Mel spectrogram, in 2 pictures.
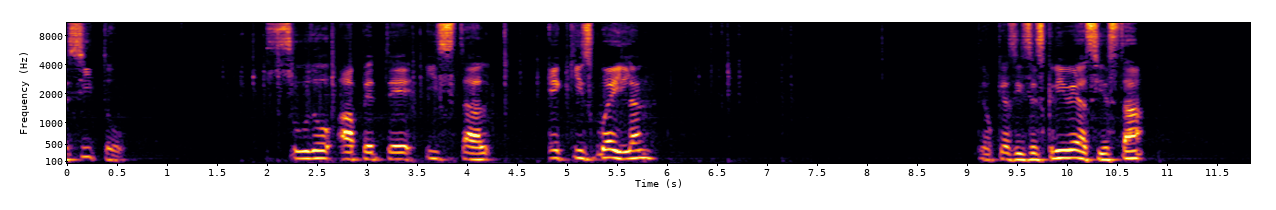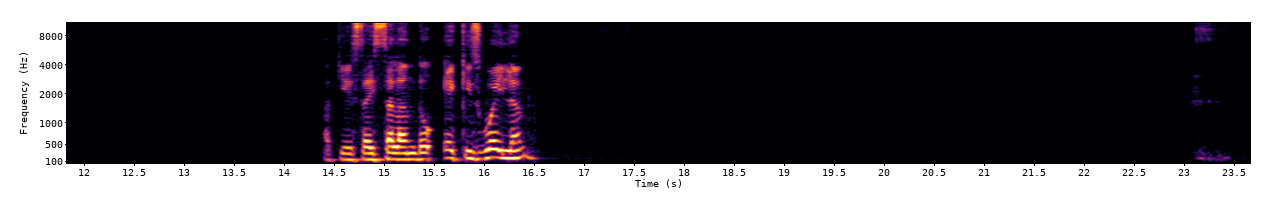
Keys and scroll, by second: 1.4-7.1 typing, 7.2 Return.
